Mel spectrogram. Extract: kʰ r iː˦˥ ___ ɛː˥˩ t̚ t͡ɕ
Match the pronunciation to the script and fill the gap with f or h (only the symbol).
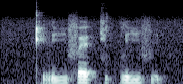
f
